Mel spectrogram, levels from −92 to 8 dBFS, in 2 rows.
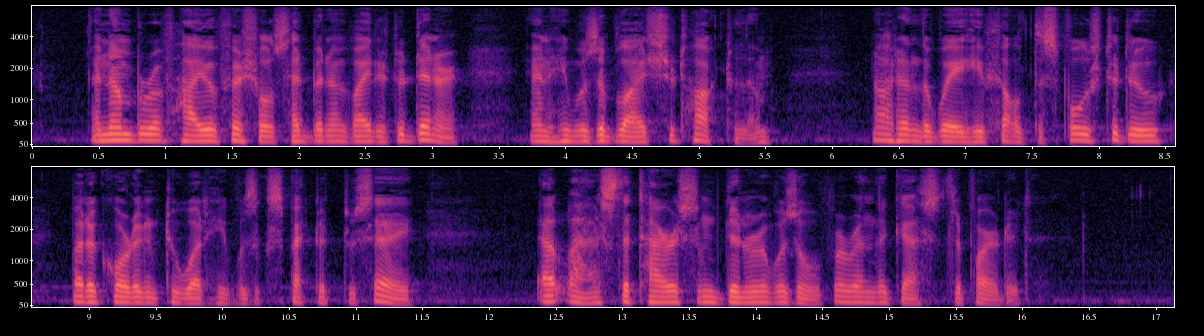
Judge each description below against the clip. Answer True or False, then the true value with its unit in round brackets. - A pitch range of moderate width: False (2.3 semitones)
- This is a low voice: True (115 Hz)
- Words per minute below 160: False (165 wpm)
